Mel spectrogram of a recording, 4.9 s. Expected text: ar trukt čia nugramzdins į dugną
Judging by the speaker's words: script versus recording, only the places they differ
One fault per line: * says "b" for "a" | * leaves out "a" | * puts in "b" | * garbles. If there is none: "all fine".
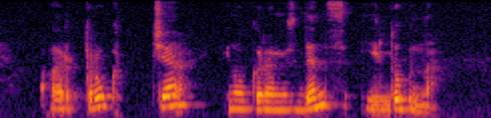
all fine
